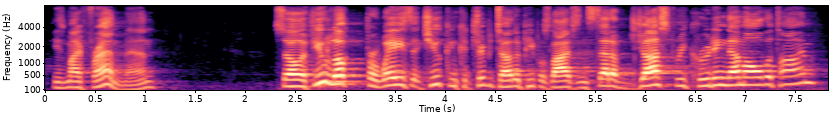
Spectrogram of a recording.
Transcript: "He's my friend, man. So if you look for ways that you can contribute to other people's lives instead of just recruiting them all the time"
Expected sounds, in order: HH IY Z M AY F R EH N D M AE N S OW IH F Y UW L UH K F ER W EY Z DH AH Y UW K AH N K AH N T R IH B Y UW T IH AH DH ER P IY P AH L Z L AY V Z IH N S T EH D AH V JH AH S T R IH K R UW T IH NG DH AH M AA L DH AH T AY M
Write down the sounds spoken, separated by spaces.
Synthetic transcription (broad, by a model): HH IY Z M AY F R EH N D M AE N S OW IH F Y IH L UH K F ER W EY Z DH AH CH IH K AH N K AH N T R IH B Y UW T IH AH DH ER P IY P L Z L AY V Z IH N S T EH D AH V JH AH S T R IH K R UW T IH NG DH AH M AA L DH AH T AY M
